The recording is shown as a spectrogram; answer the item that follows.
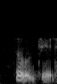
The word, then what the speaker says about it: Sulgit: Suljit. Hey, do you spell it S-U-L-G-I-T? – Yeah, that's right, yeah.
